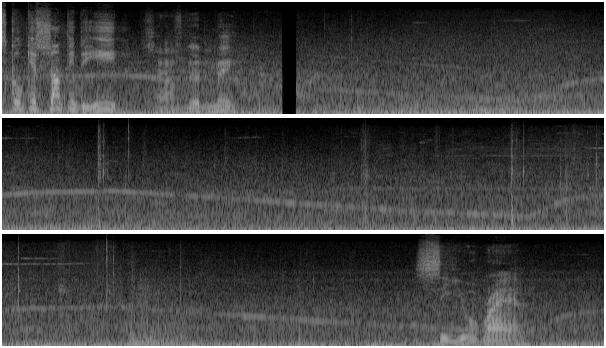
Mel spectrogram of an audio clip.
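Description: A siren wails nearby, slowly rising and falling.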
